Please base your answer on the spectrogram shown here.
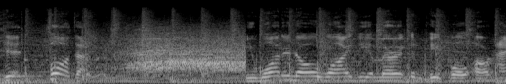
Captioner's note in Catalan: crits de la multitud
